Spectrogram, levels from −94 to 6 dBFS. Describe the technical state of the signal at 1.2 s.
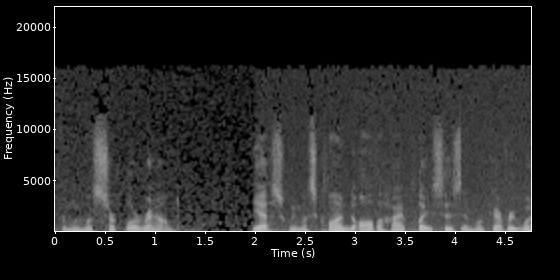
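At 1.2 s the speech sits inside a stretch of overdone noise removal running from 0.0 to 2.0 s. The noise reduction is set far too hard. Frequency bands near its noise estimate are pulled down or switched off, and the quiet parts of the voice vanish with them. The room noise, about 21 dB under the speech, drops and breaks up into twinkling specks.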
